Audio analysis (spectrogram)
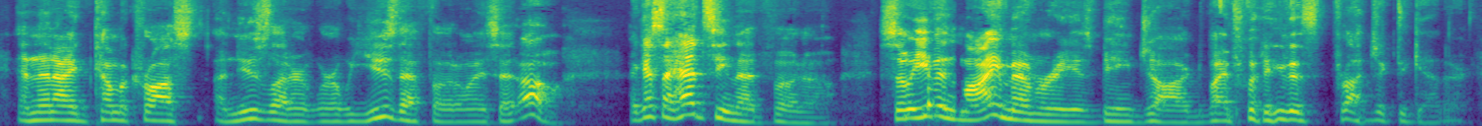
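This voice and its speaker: Lively intonation and a somewhat breathy quality carry speech at a fairly quick speed. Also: man, fairly high pitch for a man. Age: 50s. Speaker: environmental activist and archivist. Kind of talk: casual chat. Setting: video call.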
